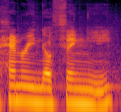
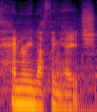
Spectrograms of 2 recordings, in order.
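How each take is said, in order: First: The name ends as 'no thingy'. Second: The name ends as 'nothing H'. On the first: The speaker calls it wrong. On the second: The speaker calls it right. "is Henry Nothing H"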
